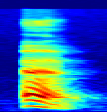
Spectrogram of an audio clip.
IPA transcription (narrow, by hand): ɛ̃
